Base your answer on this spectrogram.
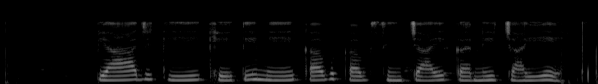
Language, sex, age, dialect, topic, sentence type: Hindi, female, 25-30, Garhwali, agriculture, question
